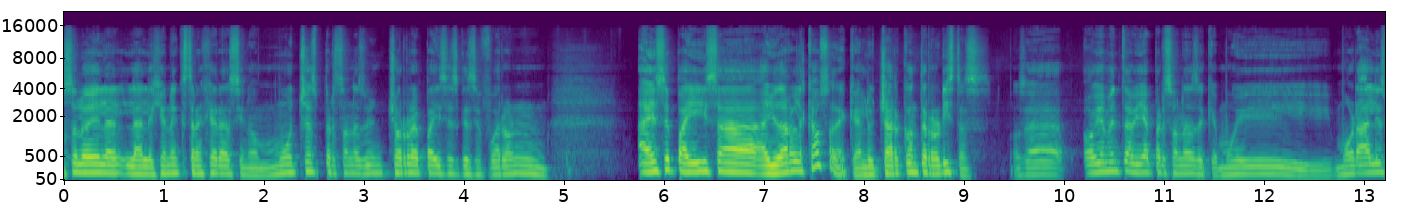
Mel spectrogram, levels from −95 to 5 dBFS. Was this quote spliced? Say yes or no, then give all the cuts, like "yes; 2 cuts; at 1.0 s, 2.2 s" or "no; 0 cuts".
no; 0 cuts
